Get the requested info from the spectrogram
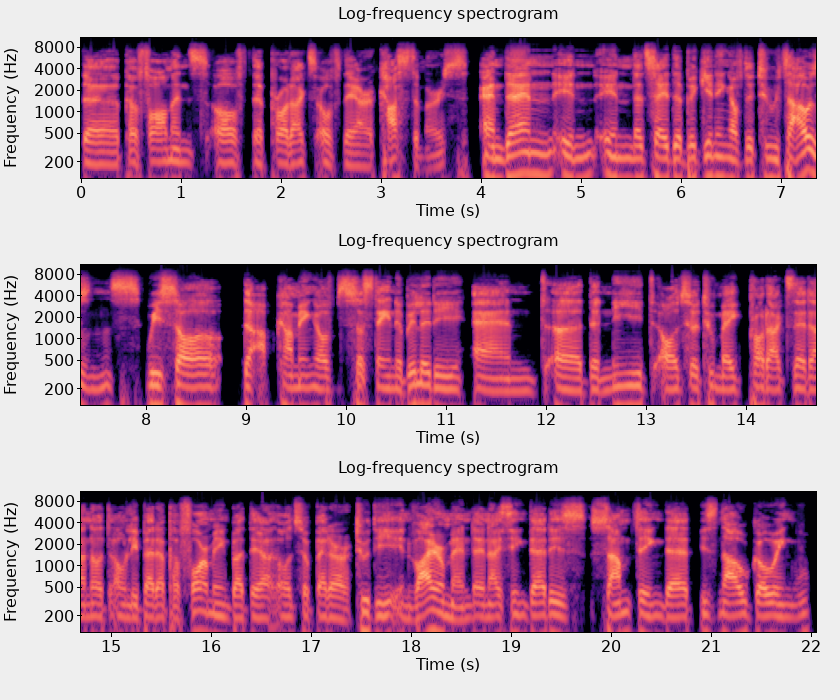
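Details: Adult male speaker; Normal speech.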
